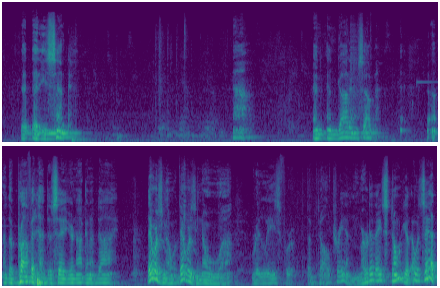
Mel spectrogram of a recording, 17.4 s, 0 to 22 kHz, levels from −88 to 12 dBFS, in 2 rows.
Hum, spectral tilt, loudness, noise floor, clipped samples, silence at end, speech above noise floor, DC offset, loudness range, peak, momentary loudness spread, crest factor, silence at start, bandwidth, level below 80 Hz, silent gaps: none; -5.5 dB/octave; -28 LUFS; -61 dBFS; under 0.1%; 0 s; 33 dB; under 0.1%; 20 LU; -6 dBFS; 22 LU; 24 dB; 0.4 s; 16 kHz; -52 dBFS; none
